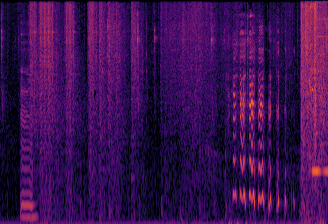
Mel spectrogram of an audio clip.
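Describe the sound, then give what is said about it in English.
Gunfire in a shooter video game: a sharp shot early on, then a rapid burst of shots toward the end over a steady low hum. “Nice shot. It was too low. Neck shot, not headshot.”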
